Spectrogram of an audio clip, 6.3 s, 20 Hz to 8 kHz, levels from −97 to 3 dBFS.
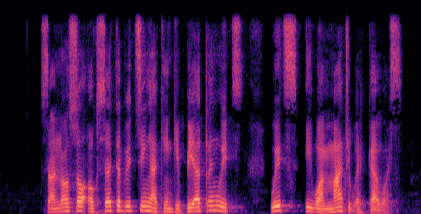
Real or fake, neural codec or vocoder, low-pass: fake; codec, 16 kHz in and 24 kHz out, 1.1 kbps, FireRedTTS-2 codec; 7.2 kHz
